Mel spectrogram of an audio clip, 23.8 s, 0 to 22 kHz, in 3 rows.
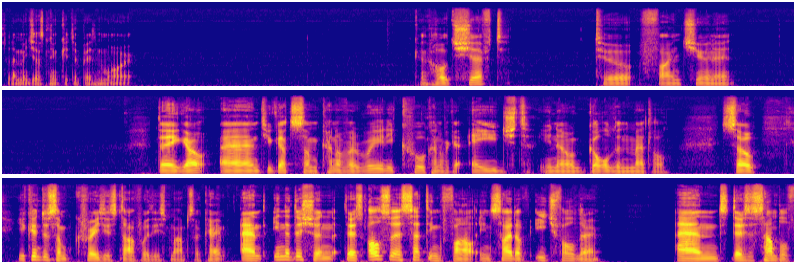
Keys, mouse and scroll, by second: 0.4-9.3 drag, 10.8 shift+middle click, 11.3-11.8 shift+middle drag, 12.4 shift+middle click, 12.9 shift+middle click, 13.9-15.6 shift+middle drag, 16.0 shift+middle click, 16.3 shift+middle click, 18.0-18.3 shift+middle drag.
